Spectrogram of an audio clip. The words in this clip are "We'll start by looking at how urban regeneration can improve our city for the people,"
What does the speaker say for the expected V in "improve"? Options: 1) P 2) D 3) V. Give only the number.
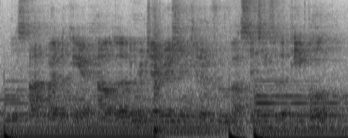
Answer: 3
